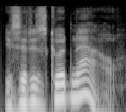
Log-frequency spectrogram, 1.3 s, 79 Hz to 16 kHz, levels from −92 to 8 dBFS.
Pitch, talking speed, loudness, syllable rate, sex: 130 Hz, 235 wpm, -15 LUFS, 4.3 syllables/s, male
